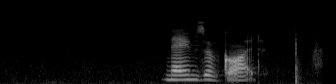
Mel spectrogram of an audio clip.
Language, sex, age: English, female, 19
